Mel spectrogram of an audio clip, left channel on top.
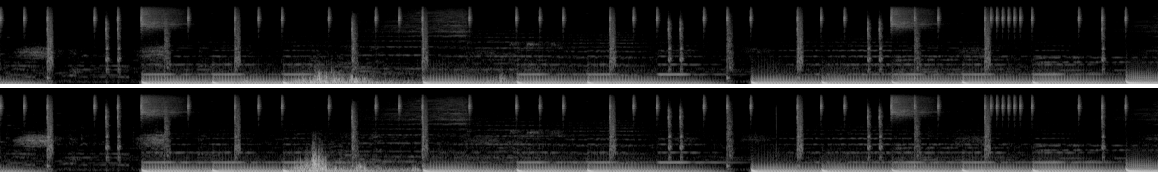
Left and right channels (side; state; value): both; normal; correlation 0.95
